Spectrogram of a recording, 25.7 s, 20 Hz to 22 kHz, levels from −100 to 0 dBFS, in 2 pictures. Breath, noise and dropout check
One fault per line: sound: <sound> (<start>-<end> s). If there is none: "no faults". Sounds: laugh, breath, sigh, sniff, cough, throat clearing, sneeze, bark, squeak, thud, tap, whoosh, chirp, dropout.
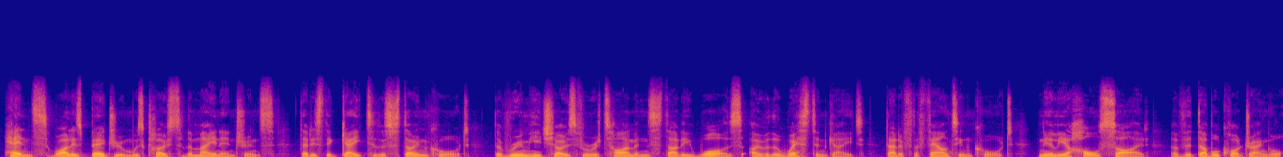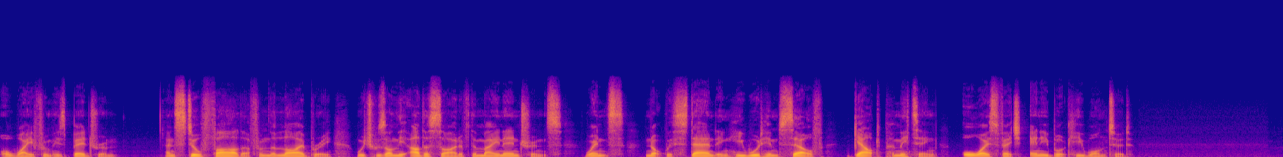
no faults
